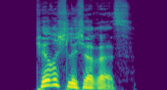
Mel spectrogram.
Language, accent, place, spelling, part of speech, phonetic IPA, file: German, Germany, Berlin, kirchlicheres, adjective, [ˈkɪʁçlɪçəʁəs], De-kirchlicheres.ogg
- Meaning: strong/mixed nominative/accusative neuter singular comparative degree of kirchlich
